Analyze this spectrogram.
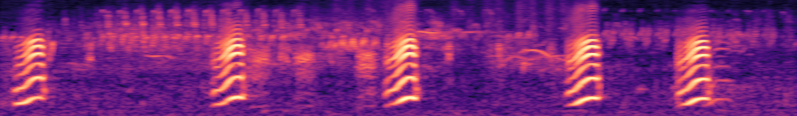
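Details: Wilson's phalarope, a shorebird that is a rare winter visitor to the Hawaiian Islands, gives five nasal, harmonic, upslurred calls spaced about half a second to a second apart. Faint higher chatter runs in the background.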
